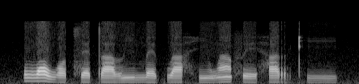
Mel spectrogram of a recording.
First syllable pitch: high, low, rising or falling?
falling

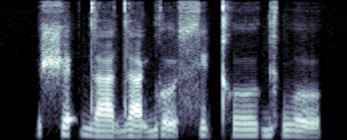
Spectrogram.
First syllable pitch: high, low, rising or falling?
high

